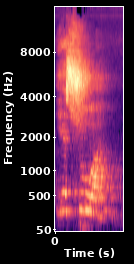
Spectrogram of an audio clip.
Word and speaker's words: Yeshua: Que el nombre se debe de pronunciar Yeshua.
